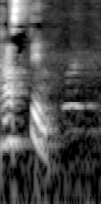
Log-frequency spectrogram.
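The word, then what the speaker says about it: هستین: তারা এই দালটাকে নুন ধারা পরিবর্তন করে উচ্চারণ করে।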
